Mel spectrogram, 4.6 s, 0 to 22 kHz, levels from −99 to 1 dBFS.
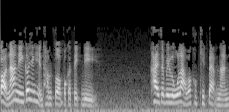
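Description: From start to finish the speech carries plainly audible codec damage, likely from AAC compression. Nothing is present above 9 kHz, so the top of the spectrum is simply missing and the sound is dull. The encoder has spent its few bits on the strongest frequency lines and dropped or approximated the rest, giving a smeared, warbling texture on sustained sounds and a fizzy edge on sibilants, which fits a bitrate around 32 kbps.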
